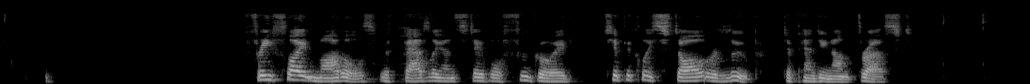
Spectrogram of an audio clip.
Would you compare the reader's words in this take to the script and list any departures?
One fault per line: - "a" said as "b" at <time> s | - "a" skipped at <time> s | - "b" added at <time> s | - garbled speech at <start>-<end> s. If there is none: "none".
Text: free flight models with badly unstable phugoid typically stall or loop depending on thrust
none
